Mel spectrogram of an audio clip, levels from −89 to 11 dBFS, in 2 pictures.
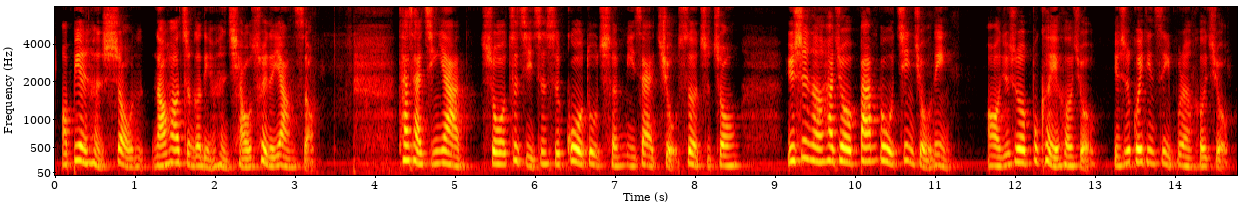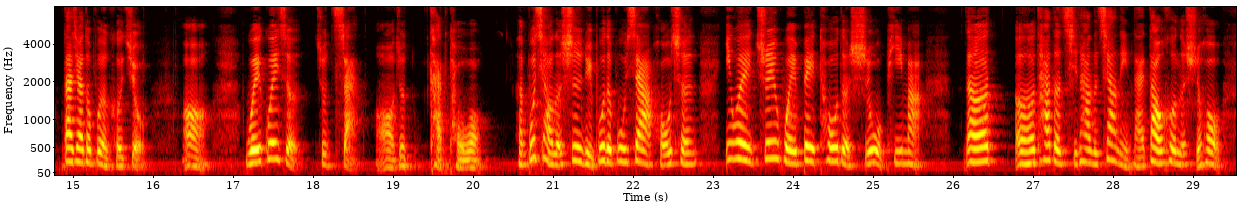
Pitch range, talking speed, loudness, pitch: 180-245 Hz, 245 characters per minute, -20 LUFS, 215 Hz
